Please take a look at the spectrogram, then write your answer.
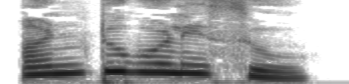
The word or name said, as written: ಅಂಟುಗೊಳಿಸು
